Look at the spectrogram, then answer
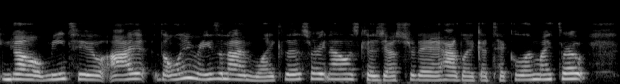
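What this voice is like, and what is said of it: Hoarse voice. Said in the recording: “I kept coughing and that made my voice hoarse today”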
